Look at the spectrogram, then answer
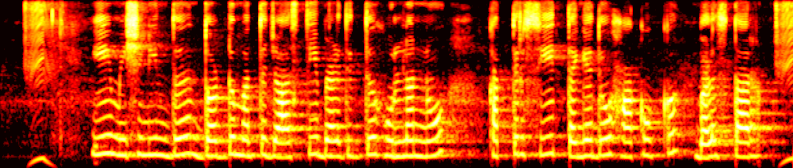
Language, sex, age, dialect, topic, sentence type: Kannada, female, 18-24, Northeastern, agriculture, statement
